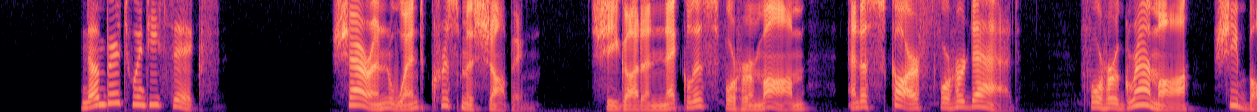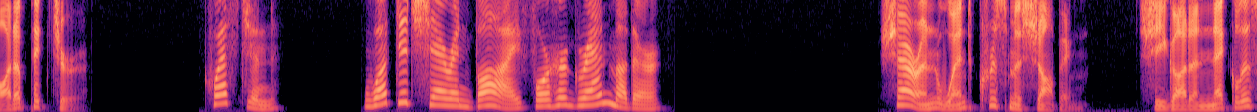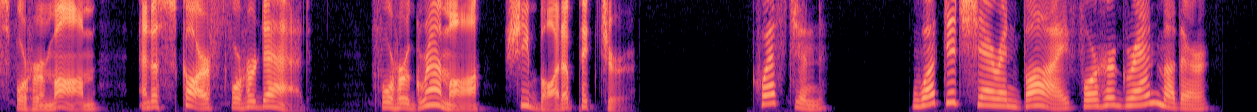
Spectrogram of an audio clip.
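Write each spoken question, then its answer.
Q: What did Sharon buy for her grandmother?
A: A picture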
